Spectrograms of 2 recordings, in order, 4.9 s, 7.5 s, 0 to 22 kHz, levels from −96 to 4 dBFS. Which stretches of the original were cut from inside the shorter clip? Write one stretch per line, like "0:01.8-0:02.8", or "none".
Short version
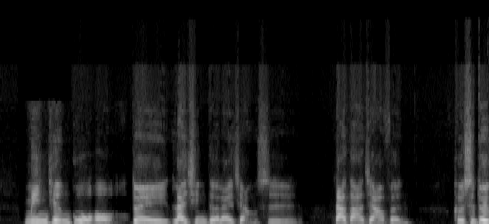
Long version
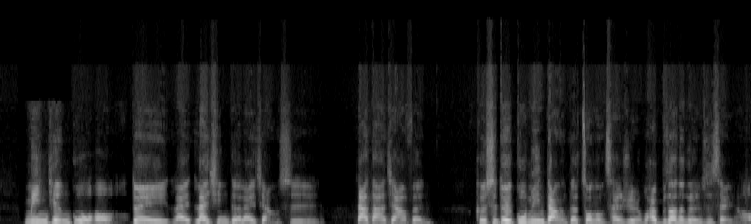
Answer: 0:01.7-0:01.9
